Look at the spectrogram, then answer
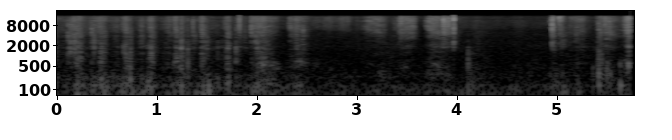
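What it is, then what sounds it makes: Cotton hoodie fabric. Long nails scratch and rub a worn yellow cotton hoodie, first across the chest and then along the sleeve. The result is a fast, irregular run of dry, bright scratching strokes with rough, crinkly fabric noise.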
